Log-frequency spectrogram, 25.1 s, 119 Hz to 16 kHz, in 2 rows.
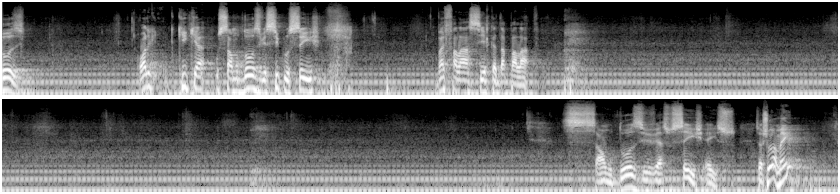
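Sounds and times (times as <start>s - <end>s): electrical mains hum: 0.0s - 25.0s.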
